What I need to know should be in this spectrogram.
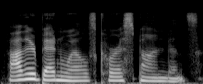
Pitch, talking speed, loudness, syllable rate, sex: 185 Hz, 90 wpm, -17 LUFS, 4.6 syllables/s, female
